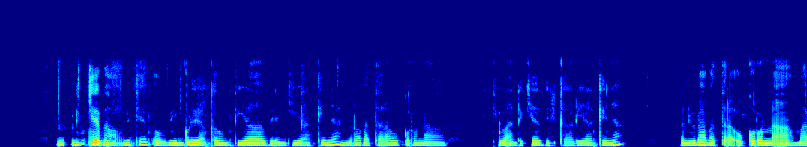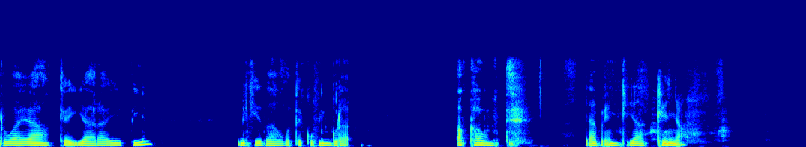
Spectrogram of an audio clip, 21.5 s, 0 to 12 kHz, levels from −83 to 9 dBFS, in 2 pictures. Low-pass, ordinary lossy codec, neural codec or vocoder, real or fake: 7.2 kHz; MP3, 96 kbps; none; real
